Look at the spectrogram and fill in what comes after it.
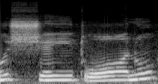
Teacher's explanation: توا کو ہم نے پر پڑھنا ہے کیونکہ توا حروف مستعلیہ میں سے ہے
